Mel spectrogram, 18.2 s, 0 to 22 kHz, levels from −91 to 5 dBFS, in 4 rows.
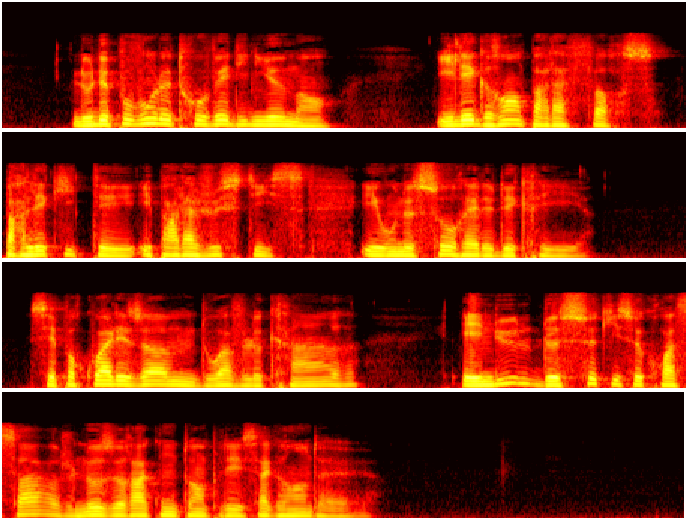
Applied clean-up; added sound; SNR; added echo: none; none; none; none.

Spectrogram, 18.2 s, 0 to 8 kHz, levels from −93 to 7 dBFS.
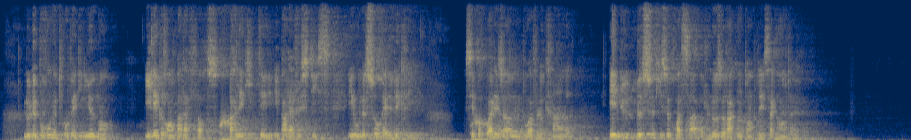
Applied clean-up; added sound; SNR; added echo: neural separator model SepFormer DNS4.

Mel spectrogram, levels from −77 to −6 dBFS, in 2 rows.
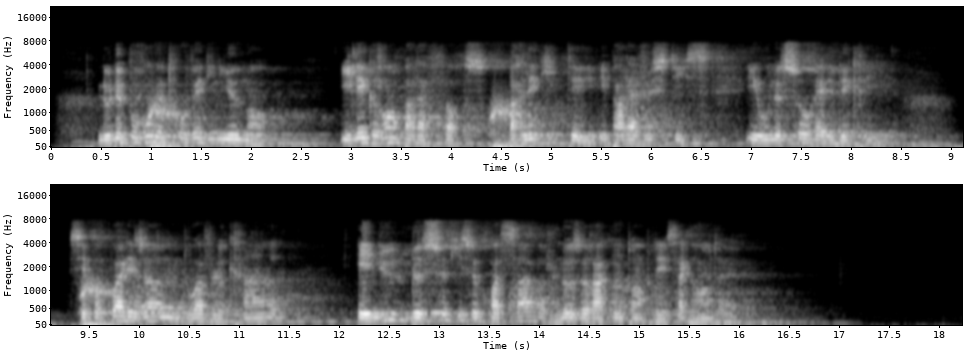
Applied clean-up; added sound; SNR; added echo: none; Breathing; 8 dB; reverberation time 2.2 s.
